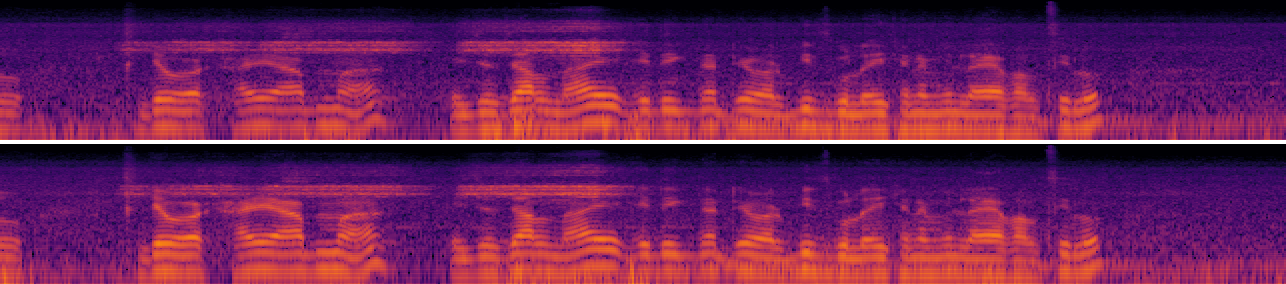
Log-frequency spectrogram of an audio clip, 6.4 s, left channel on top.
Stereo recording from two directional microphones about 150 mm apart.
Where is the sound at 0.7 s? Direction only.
25° right (ahead or behind).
